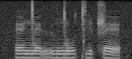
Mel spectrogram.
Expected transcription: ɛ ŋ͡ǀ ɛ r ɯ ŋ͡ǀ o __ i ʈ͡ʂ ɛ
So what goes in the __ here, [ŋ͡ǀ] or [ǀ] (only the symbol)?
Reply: ǀ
